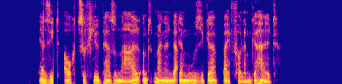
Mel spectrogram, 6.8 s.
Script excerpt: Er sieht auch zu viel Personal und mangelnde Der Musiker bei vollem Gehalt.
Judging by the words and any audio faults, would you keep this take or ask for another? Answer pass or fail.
fail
